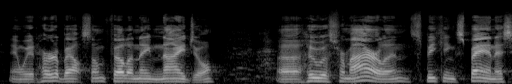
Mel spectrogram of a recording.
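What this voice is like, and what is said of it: Southern United States accent. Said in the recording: “my southern United States accent”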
